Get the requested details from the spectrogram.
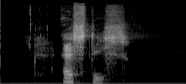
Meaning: Estonian (language)
- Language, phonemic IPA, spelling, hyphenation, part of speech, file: Dutch, /ˈɛs.tis/, Estisch, Es‧tisch, proper noun, Nl-Estisch.ogg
